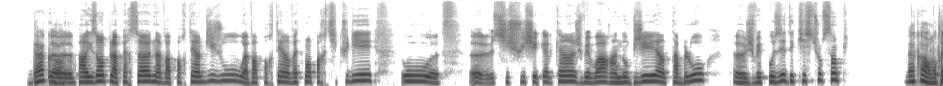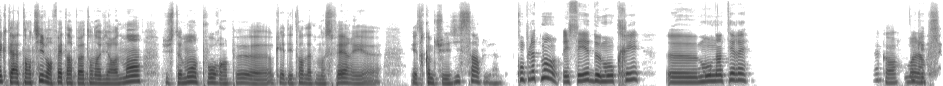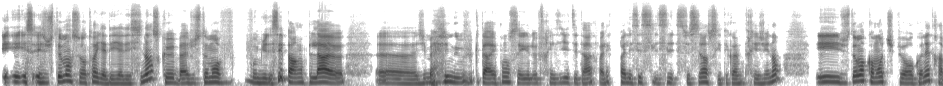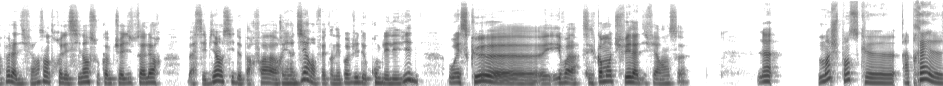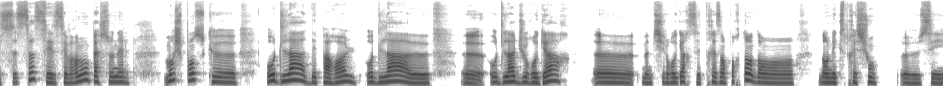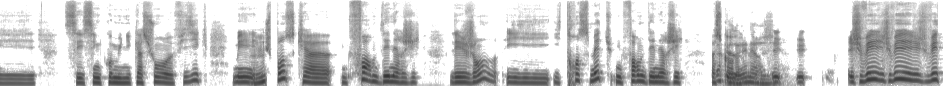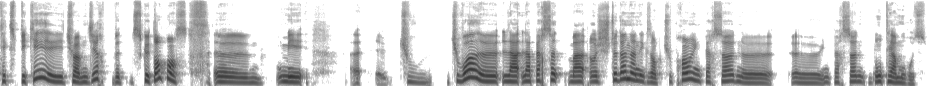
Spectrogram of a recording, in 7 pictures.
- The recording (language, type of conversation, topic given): French, podcast, Comment gères-tu les silences gênants en conversation ?
- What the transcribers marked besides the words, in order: tapping; drawn out: "c'est"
